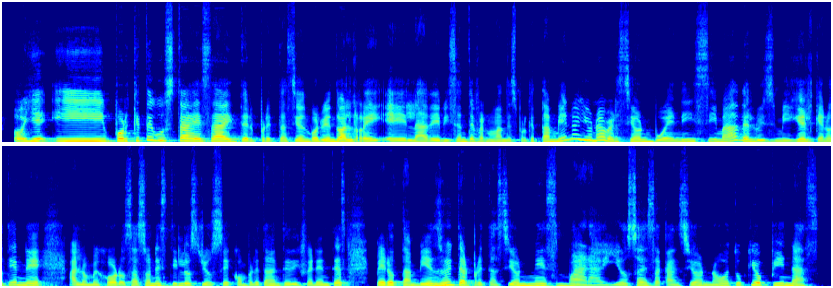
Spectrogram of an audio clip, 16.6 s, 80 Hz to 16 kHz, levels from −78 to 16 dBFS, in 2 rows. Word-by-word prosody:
Oye 255 0 +4
y 255 0 +4
¿por 275 -1 +7
qué 305 +1 -3
te 360 - 0
gusta 310 -4 +4
esa 255 0 +5
interpretación?, 180 -2 -1
volviendo 195 +2 +3
a - - +9
El 205 - +3
Rey, 185 -2 0
eh, 180 -1 +1
la 170 0 0
de 180 0 +1
Vicente 195 +5 -2
Fernández, 180 -2 -4
porque 180 +1 -9
también 210 - 0
hay 415 -7 +3
una 340 +2 +3
versión 205 -2 -1
buenísima 220 - -2
de 270 -9 +2
Luis 180 -3 -2
Miguel 190 +5 0
que 180 - -3
no 185 +1 -4
tiene, 245 -7 -1 0.2
a 170 - -2
lo 165 0 -1
mejor, 165 +4 -1
o 190 - -2
sea, 180 -2 -4
son 200 +3 -2
estilos, 215 +1 -3
yo 185 -1 -3
sé, 185 0 -6
completamente 180 +1 -4
diferentes, 175 +8 -2 0.3
pero 190 -1 +3
también 185 +5 +1
su 265 - +5
interpretación, 190 - -1
es 210 -1 -3
maravillosa 170 +1 -4
esa 200 +2 -4
canción, 175 +1 -5
¿no?, 190 +8 -2
¿tú 245 +1 -6
qué 270 +2 -1
opinas? 225 -6 0
195 Hz, 190 wpm, -23 LUFS, 180-235 Hz, 0.3 s, a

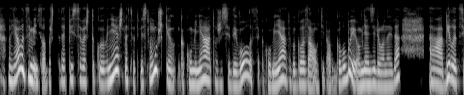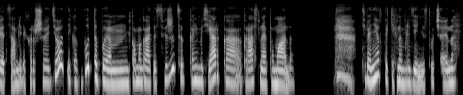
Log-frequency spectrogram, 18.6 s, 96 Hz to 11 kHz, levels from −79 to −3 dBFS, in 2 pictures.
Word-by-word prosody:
Но 205 - 0
я 215 - +3
вот 345 -8 +6
заметила 205 -6 +3
бы, 165 - -9
что - - -14
ты 195 - -3
описываешь 195 -1 -4
такую 165 - -3
внешность, 195 - +2
вот 165 - -10
веснушки- 185 - +2 0.2
как 160 - -10
у - - +2
меня, 180 +6 +3
тоже 170 -2 -9
седые 155 -2 -4
волосы- 245 - 0
как - - -18
у 150 - -2
меня, 185 +8 +2
только 180 -5 -7
глаза 165 +1 -1
у 160 - -5
тебя 145 - -8
вот - - -13
голубые, 200 - +2
а - - -1
у - - -2
меня 165 +1 +3
зелёные, 150 -2 -2
да. 220 +9 0 0.6
А, 170 -3 +1
белый 210 +2 +3
цвет, 175 -2 -1
на - - -23
самом 170 - -1
деле, - - -5
хорошо 180 +2 -2
идет, 275 - +2
и 205 - -5
как 185 -2 -7
будто 340 - +3
бы, 195 0 0
м, 170 0 +3
помогает 185 -2 0
освежиться 210 - -1
какая-нибудь 195 -2 -2
ярко-красная 185 -4 +1
помада. 170 +1 +2 1.4
У - - -13
тебя 205 -2 +2
нет 230 +8 +5
таких 195 0 -7
наблюдений 175 -3 +1
случайно? 175 +3 -2
180 Hz, 180 wpm, -24 LUFS, 165-205 Hz, 1.4 s, вот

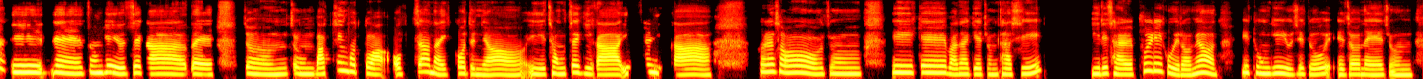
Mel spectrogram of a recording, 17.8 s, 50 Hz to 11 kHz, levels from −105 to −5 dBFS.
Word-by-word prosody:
이 260 -1 +5
네, 230 -4 +3
동기 245 0 +3
유지가 210 -2 +1
네, 195 -2 +2 0.4
좀 200 -2 -1
좀 205 -1 -1
막힌 215 +10 0
것도 220 -9 +1
없지 205 +8 -2
않아 255 -8 +3
있거든요. 185 -2 -1
이 195 -1 -2
정체기가 205 -4 +1
있으니까. 190 -7 0 0.6
그래서 275 -1 +1
어 245 -5 +2
좀 210 -1 -1 0.4
이게 255 -1 +2
만약에 200 -1 -1
좀 195 0 -5
다시 210 - -1 0.6
일이 210 +1 0
잘 195 -3 0
풀리고 300 -7 0
이러면 200 +6 +2 0.3
이 250 -1 0
동기 225 -1 +1
유지도 200 +1 -2
예전에 185 -1 -1
좀 180 -1 -2
210 Hz, 210 characters per minute, -24 LUFS, 195-245 Hz, 0.6 s, 이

